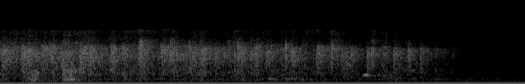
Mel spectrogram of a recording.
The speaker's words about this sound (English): And yeah, I think that deserves a little round of applause.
